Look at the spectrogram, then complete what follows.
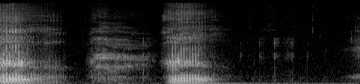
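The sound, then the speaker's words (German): Two very loud, rasping snores from a wolf that has fallen asleep in bed, each a rough growling roar, separated by a short pause, followed by a quieter trailing breath. “Als der Wolf seine Gier gestillt hatte, legte er sich wieder ins Bett, schlief ein und fing an, überlaut zu schnarchen.”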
